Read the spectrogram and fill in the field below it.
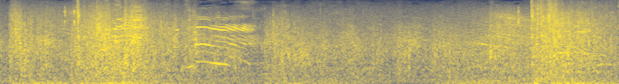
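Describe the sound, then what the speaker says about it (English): Artillery shells whistle in and burst in the Fall of the Samurai battle game, a dense, rumbling barrage with sharp descending whines and repeated booms under continuous battlefield noise. "I hear the shells approaching."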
